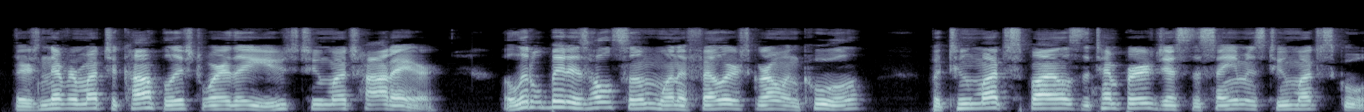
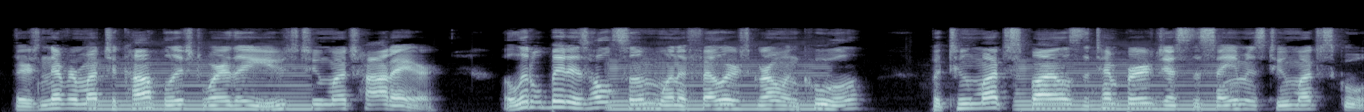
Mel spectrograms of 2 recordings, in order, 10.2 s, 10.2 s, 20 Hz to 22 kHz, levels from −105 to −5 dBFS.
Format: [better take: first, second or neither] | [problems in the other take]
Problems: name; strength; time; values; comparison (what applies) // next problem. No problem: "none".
first | background sound (Wind instrument, woodwind instrument); 10 dB below the speech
